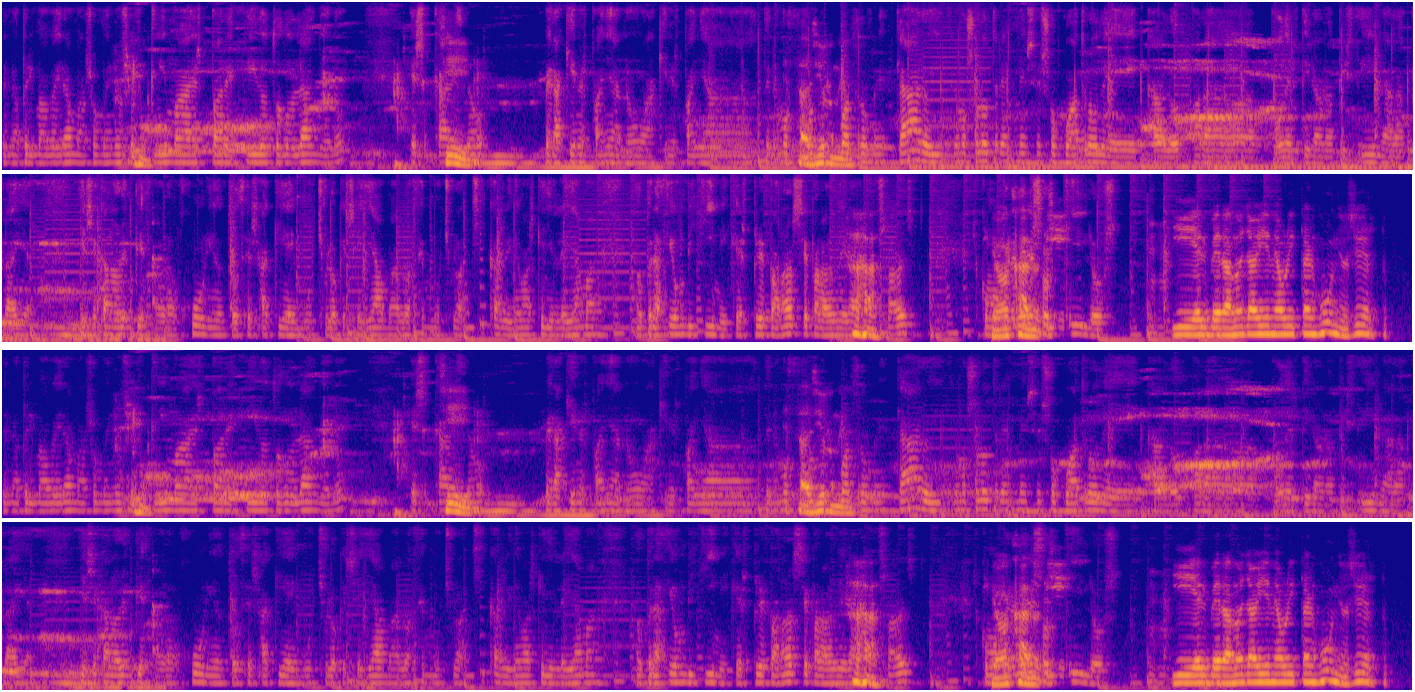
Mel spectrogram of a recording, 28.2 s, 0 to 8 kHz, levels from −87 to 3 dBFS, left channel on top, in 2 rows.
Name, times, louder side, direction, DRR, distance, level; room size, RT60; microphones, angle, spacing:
voice 1, 0.0-3.4 3.7-4.8 5.4-8.1 8.4-23.2 23.4-25.2 25.6-25.8, left 2 dB, 50° left, 1.0 m, -34 dB
sound 1, 1.1-15.7, right 1 dB, 20° left, 2.4 m, -36 dB
voice 2, 4.4-4.8 8.0-8.5 22.6-22.9 24.0-24.7 25.8-28.0, equal, 5° left, 0.4 m, -21 dB
sound 2, 7.1-15.9 16.4-16.5 17.0-21.5 21.7-21.8 22.1-22.2 22.4-24.8 25.1-26.8, left 6 dB, 75° left, 0.4 m, -40 dB
9.0 x 3.3 x 3.3 m
head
